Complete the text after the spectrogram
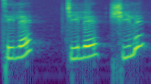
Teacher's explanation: la unidad fonológica predorso-alveolar africada afonaoral, y que tiene variantes en Chile. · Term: alófonos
